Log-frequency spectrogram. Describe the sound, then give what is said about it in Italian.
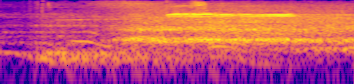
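Swiss football fans chant in unison the name of substitute Seferovic, who has just come on for Embolo, voices swelling into a loud, sustained collective shout over a dense roar of fans for under two seconds. “E questo hanno appena scandito il nome dell'entrato.”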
